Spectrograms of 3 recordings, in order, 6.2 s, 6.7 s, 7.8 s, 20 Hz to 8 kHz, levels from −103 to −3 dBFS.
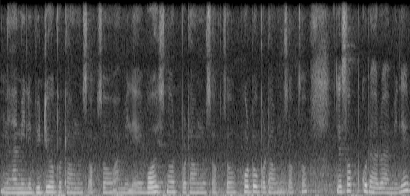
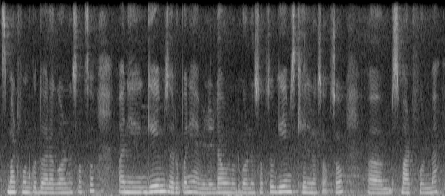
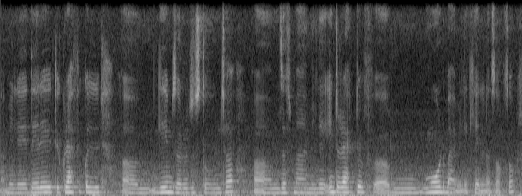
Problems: none marked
